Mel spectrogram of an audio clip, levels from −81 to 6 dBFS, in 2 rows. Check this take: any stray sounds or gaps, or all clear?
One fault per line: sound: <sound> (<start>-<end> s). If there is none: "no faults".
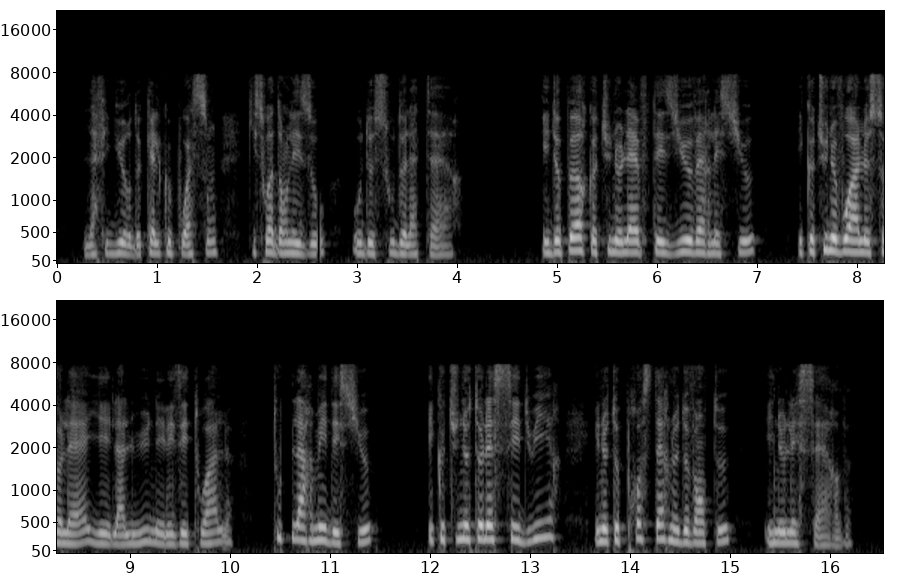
sound: dropout (2.6-2.6 s)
